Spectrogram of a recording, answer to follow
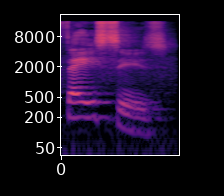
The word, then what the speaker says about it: faces: No, mọi người không thể đọc là face, mọi người phải cộng thêm cho thầy một âm tiết nữa, đó chính là âm is. Is mọi người không thể đọc là face is, no, faces, faces.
